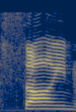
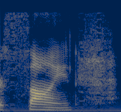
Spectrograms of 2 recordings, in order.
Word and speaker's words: sine: and they are the sine ratio so sometimes we mispronounced sin because it's SI n but that's just short for sine as I and so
